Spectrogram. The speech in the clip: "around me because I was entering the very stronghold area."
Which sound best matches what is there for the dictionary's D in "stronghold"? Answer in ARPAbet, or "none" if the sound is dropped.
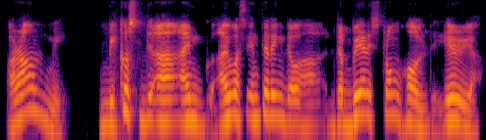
D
